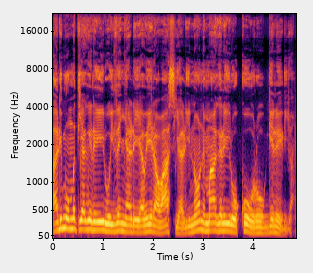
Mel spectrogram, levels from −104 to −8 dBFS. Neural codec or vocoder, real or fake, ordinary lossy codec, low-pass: none; real; none; none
